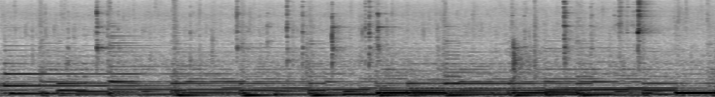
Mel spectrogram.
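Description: Grated carrot and finely chopped onion sizzle and fry in a pan, a steady close crackling hiss with scattered pops and light stirring clinks throughout, no talking.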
